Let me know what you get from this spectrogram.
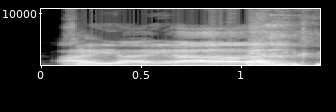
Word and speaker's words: Aiaia: A-I-A-I-A. So there are two Yas. – Aya-ya.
